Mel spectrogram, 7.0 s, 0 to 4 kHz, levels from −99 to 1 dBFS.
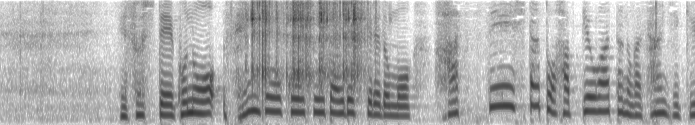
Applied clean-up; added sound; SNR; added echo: none; Coin (dropping) / Glass; 1 dB; none.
